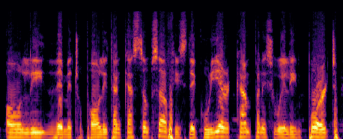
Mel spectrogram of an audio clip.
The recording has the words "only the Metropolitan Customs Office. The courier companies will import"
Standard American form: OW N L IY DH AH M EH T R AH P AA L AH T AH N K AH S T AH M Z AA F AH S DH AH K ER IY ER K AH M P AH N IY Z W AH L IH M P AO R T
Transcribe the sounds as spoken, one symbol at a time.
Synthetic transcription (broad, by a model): OW N L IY DH AH M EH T R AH P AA L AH T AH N K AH S T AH M S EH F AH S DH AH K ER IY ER K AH M P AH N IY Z W AH L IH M P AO R T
